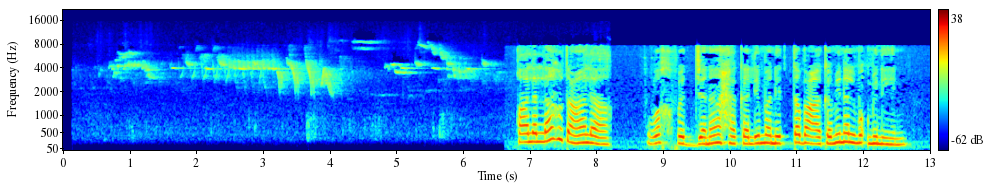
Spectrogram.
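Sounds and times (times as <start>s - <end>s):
birds chirping and singing: 0.2s - 8.1s
downward-sweeping bird calls: 0.2s - 8.1s.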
